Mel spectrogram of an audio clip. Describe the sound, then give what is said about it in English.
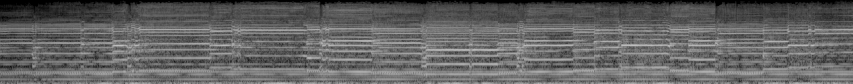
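A Scots piper plays bagpipes in a lively tune, a steady low drone holding underneath as the reedy chanter melody shifts from note to note, loud and continuous throughout with no voices. “And a little Scots piper playing his bagpipes.”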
